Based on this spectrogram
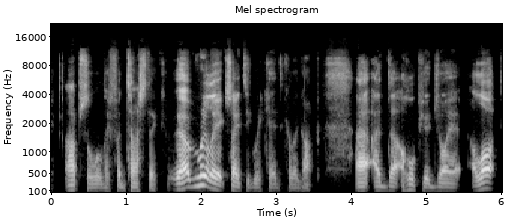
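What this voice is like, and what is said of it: Croaky voice. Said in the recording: “your voice is a bit croaky”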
